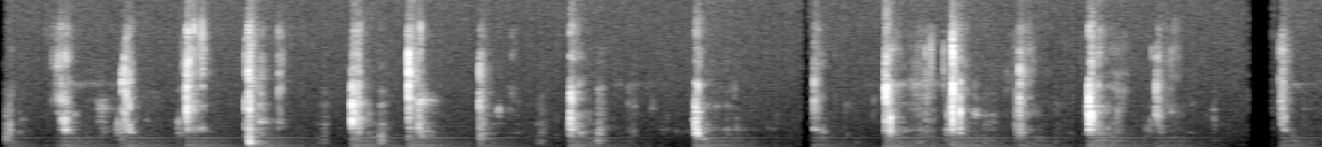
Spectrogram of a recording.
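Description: A person chewing a mouthful of curry and rice close to a clip-on microphone, with wet mouth clicks and smacks coming irregularly about two a second.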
